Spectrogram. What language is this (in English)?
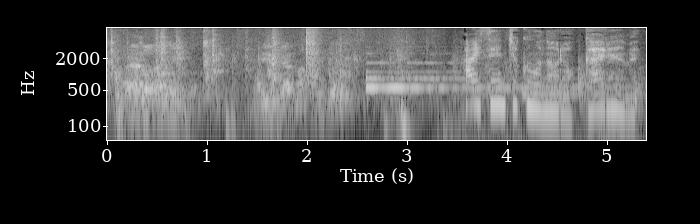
Japanese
